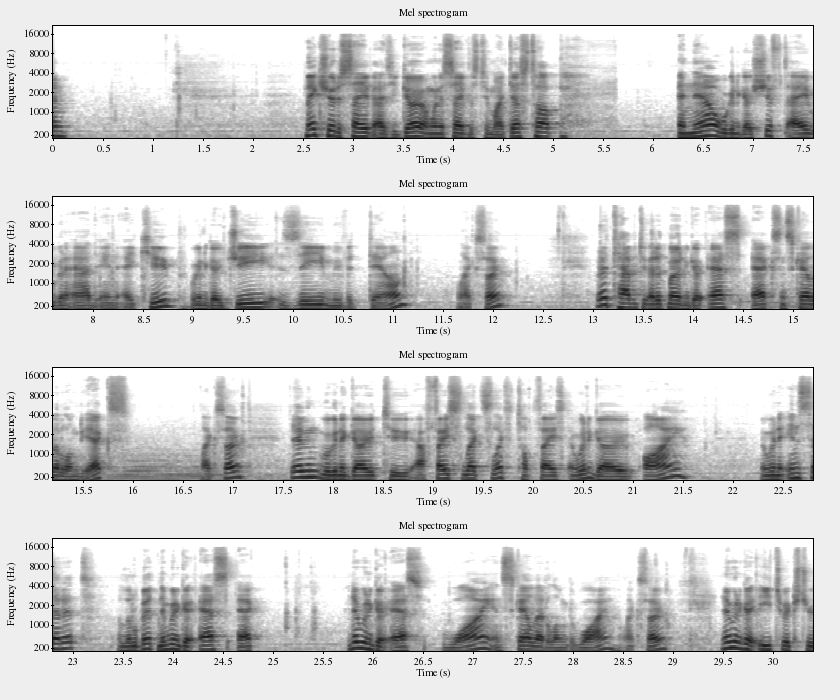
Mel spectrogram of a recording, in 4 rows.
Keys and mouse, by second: 0.6-10.9 drag, 2.6 ctrl+s, 6.9 shift+a, 9.2 g, 10.9-18.4 middle drag, 13.0 Tab, 14.0 s, 18.4-19.3 drag, 19.3-30.4 middle drag, 21.7 i, 24.1 s, 26.0 s, 29.8 e.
